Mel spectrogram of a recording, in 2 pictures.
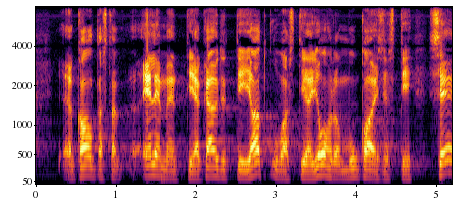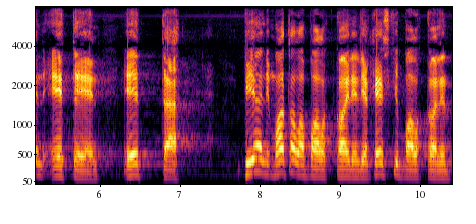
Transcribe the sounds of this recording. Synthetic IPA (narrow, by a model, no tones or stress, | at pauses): kɑlt̪ɑst̪ɑelement̪ːiækæyt̪et̪ːiːjjɑt̪kuʋɑst̪ijɑjohdommukɑisest̪isenet̪eːn | ʔet̪ːæ | piænimɑt̪ɑlɑpɑlkːɑinenjɑkeskipɑlkːɑinen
